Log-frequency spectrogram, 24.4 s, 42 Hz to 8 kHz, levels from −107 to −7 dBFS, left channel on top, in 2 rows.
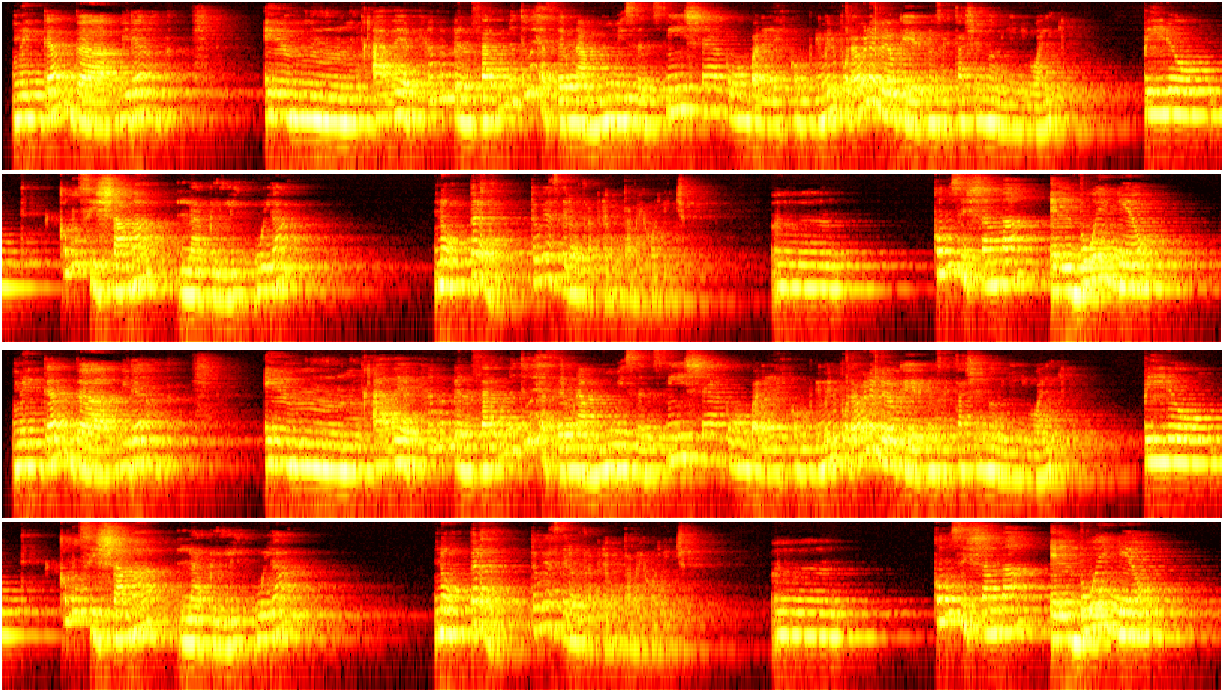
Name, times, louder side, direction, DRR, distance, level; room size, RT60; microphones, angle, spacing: voice 1, 0.1-1.6 1.9-2.0 2.6-10.5 11.4-12.1 12.8-13.7 14.0-15.1 16.5-17.2 17.5-18.6 19.9-20.6 21.5-23.7, equal, 20° left, -3 dB, 2.8 m, -23 dB
14.5 x 8.5 x 3.6 m, 1.5 s
head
